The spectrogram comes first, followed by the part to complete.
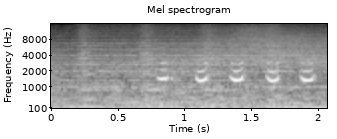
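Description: Turkey calling: a quick series of short notes, about four a second, starting about a second in, over faint background music.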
